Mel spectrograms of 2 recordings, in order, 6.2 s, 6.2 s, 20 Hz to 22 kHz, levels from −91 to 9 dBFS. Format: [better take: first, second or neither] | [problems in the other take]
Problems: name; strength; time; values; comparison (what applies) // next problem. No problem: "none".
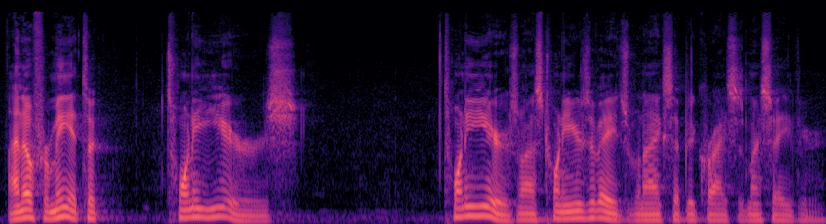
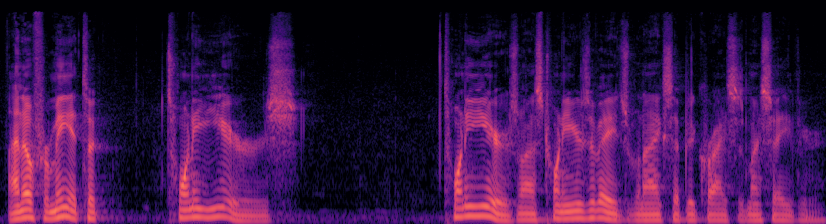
neither | none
